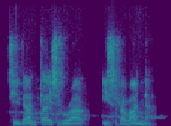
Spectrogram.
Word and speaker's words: Siddhanta Shravana: Siddhanta Isravana, así se pronuncia, es estudiar las escrituras sagradas, estudiar la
